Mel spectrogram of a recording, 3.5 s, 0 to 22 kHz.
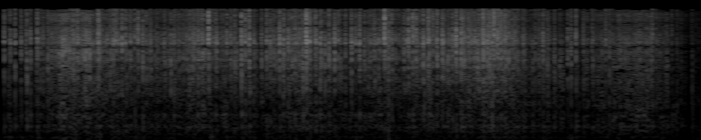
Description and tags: Queneau Frot 03
prise de son de regle qui frotte
steel, clang, cycle, metal, metallic, piezo, frottement, rattle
